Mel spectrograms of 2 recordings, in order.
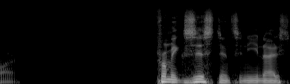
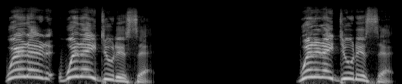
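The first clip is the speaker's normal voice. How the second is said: furious rant; 9 dB louder than usual. Real, not acted. A comic raging at a general's erasure with high furious yelling. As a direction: spit out the alliterative insults in full outrage. Repeating the outraged question.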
